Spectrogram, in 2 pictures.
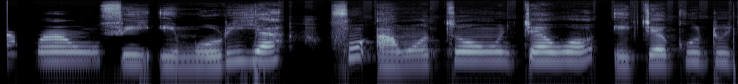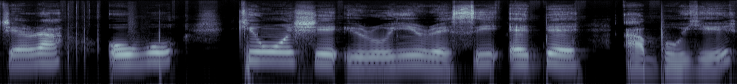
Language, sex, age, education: Yoruba, female, 30-45, tertiary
